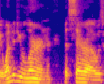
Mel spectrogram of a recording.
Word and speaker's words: Cera: It's because of how they spell it. C-E-R-A. Yeah, see, Sarah.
